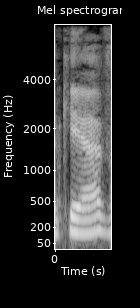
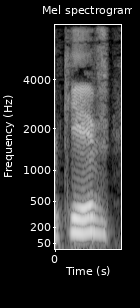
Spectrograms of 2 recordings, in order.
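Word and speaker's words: Kyiv: to the capital uh Kiev or give this is pronounced in Ukrainian and he made a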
